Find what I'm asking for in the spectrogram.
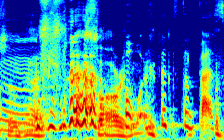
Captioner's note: lady laughing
